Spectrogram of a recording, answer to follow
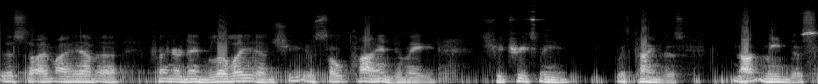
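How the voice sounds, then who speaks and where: Over noticeable background noise, a man speaks at a very slow pace in a medium pitch with ordinary pitch variation. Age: 90s. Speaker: physical therapy patient. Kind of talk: interview. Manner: halting.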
